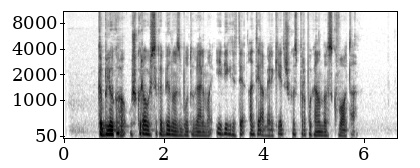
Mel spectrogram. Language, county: Lithuanian, Utena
